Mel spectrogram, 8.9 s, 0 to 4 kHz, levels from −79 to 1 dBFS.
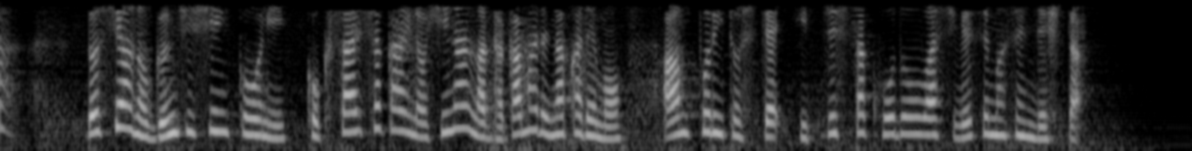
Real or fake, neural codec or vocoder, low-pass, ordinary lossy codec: fake; codec, 16 kHz, about 1 kbps, DyCAST, with the encoder's durations; 3.6 kHz; MP3, 24 kbps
